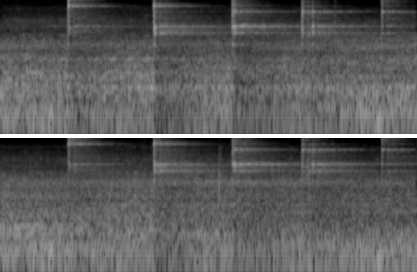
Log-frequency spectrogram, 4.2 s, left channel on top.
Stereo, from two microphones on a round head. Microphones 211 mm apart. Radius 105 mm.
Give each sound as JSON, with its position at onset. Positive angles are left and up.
{"t": 0.7, "sound": "cutlery clinking", "side_deg": 30, "distance_m": 2.5}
